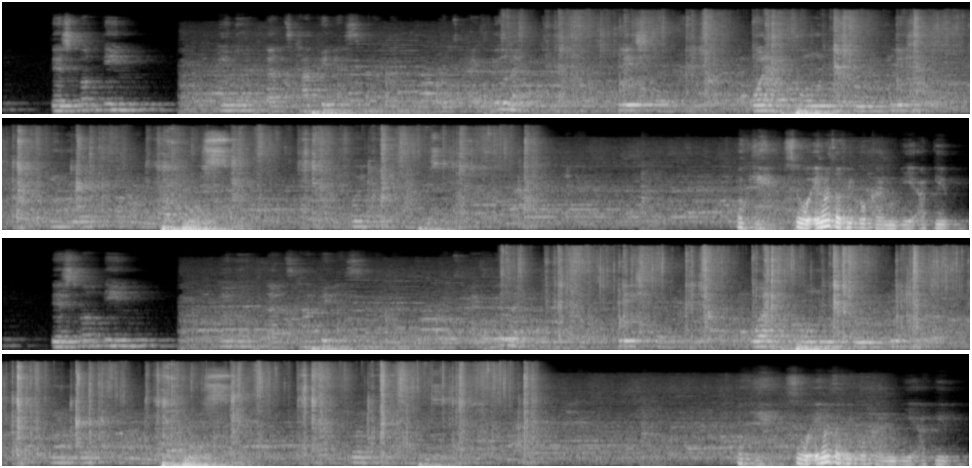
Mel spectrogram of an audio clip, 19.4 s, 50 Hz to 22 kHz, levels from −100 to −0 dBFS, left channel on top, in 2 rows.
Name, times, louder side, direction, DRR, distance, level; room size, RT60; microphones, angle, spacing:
voice 1, 0.5-1.4 2.1-6.7 7.5-9.4 10.1-12.0 12.9-14.6 15.3-15.6 16.1-16.2, left 1 dB, 20° left, -4 dB, 2.5 m, -30 dB
sound 1, 1.8-18.5, equal, 15° right, 2.2 m, -39 dB
sound 2, 5.0-15.0, right 5 dB, 45° right, 1.1 m, -33 dB
voice 2, 17.0-19.1, left 3 dB, 60° left, 5 dB, 0.5 m, -20 dB
14.5 x 5.6 x 5.1 m, 1.1 s
head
